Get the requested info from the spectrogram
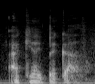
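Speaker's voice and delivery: whispered, soft and intimate; a soft whispered voice of Jesus; hushed whisper. Acted. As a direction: breathe it as a quiet revelation.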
